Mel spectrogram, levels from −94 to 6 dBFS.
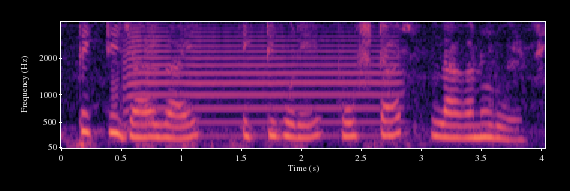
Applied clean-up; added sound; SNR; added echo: none; Trumpet; 11 dB; none.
